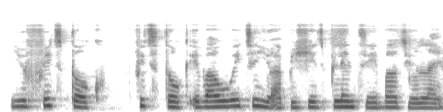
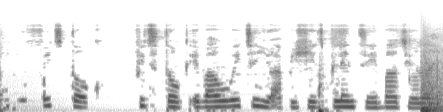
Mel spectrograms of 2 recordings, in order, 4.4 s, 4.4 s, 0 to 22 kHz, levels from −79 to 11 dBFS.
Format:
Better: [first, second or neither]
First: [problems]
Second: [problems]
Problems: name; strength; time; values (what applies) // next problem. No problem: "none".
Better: first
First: none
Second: noise reduction (classical method spectral subtraction)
